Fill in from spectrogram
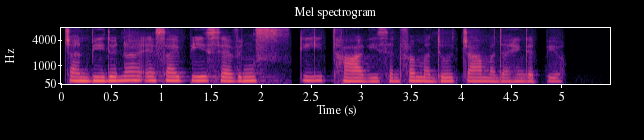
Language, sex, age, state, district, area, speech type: Manipuri, female, 18-30, Manipur, Thoubal, rural, read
